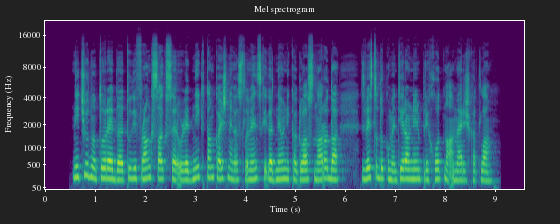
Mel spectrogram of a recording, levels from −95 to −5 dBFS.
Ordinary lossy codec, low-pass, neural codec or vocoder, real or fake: none; 19.8 kHz; none; real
